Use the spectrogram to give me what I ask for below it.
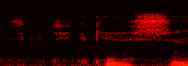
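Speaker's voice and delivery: whispered to the ground; breathy searching whisper. Real, not acted. Searching for the target.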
